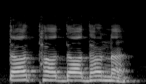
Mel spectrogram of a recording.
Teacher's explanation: त थ द ध न दंती व्यंजन दांत से बोले जाते हैं अब आपका पचवा आता है प फ भ ब म मतलब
